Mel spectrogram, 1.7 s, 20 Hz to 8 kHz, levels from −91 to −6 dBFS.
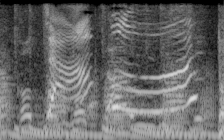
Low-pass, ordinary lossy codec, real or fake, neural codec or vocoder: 7.2 kHz; none; fake; vocoder, 44.1 kHz, 128 mel bands every 256 samples, BigVGAN v2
